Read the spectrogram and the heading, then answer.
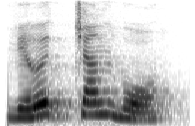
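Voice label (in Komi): "велӧдчан во", Komi, female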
